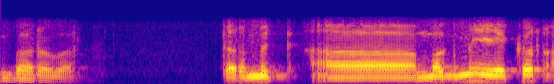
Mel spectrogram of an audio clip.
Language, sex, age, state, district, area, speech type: Marathi, male, 30-45, Maharashtra, Wardha, urban, conversation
